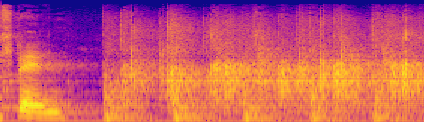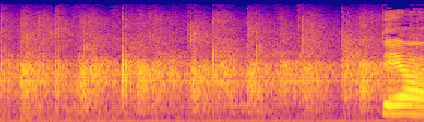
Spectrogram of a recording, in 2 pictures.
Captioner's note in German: Beifall SPD und Freie Demokraten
